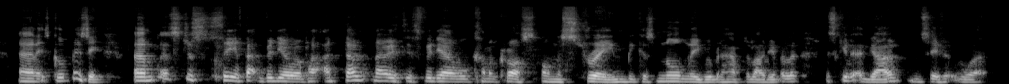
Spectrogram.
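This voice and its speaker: Somewhat breathy and very fast, a man with an American accent speaks at a fairly high pitch with ordinary pitch variation. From England (London, Midlands, home counties). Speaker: developer advocate / webinar host. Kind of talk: live tech presentation. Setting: live stream. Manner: hesitant, many fillers (um, uh).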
